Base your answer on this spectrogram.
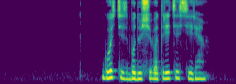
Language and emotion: Russian, neutral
